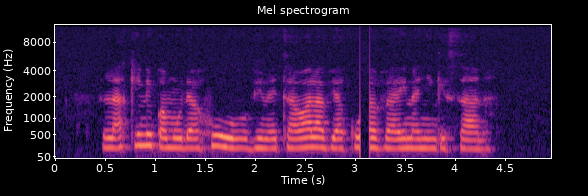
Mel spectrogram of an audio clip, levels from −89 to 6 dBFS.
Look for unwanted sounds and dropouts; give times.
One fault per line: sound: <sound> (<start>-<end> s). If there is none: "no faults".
sound: dropout (3.0-3.1 s)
